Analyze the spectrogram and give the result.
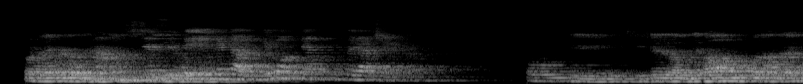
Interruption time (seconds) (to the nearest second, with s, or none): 1 s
